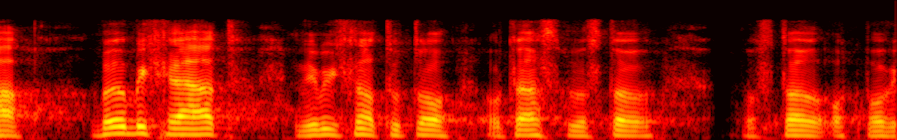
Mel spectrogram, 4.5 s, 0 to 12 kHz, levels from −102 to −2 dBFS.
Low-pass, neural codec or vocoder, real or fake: 7.2 kHz; codec, 16 kHz, 4.8 kbps, FACodec; fake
